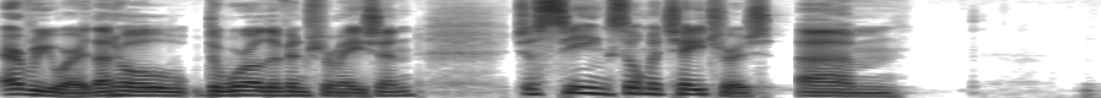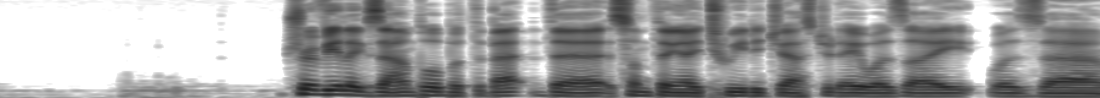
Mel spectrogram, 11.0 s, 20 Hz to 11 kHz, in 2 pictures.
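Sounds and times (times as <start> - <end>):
man speaking: 0.0 - 4.6, 6.9 - 11.0.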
